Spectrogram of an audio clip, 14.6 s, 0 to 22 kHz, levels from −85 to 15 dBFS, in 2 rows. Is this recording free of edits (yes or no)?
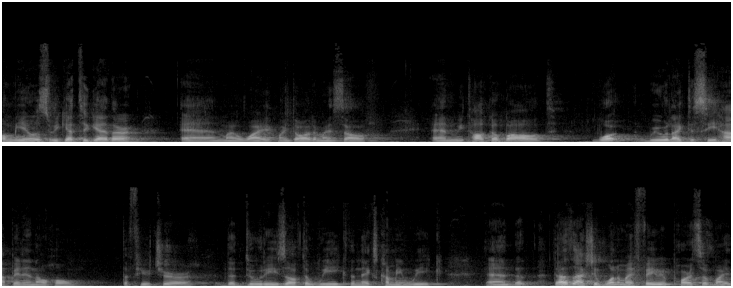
no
